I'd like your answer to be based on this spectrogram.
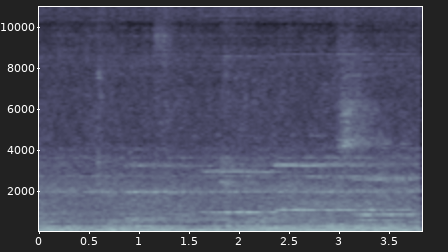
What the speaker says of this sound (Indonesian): Pukul 10:34, kereta api Mataram diberangkatkan kembali dari stasiun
